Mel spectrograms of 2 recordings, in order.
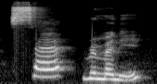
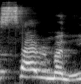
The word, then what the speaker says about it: ceremony: not supposed to be you're supposed to say ceremony placing your strikes on the first syllable of that word and how many Sy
